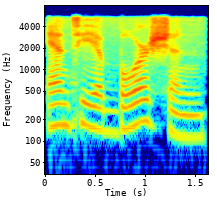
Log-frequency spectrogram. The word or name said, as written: antiabortion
